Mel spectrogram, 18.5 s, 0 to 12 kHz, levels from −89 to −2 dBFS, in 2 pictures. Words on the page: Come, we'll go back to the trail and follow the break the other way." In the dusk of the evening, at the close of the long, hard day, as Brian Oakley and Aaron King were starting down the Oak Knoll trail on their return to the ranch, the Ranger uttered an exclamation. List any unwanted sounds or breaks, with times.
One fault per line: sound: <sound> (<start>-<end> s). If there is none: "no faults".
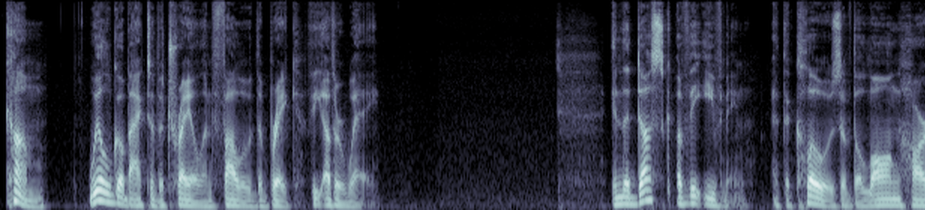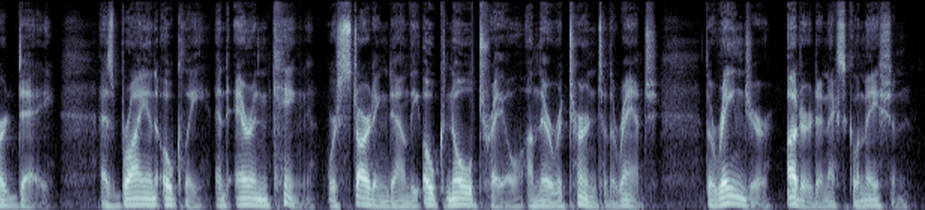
no faults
